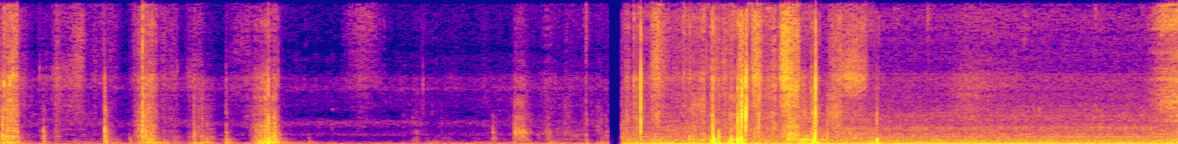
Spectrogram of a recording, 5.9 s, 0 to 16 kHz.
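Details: 2015 Toyota 4Runner, 4.0L 1GR-FE V6, started after oil pressure switch replacement to check for leaks and the oil light. A few quiet clicks, then it fires and settles into a smooth, even idle. Normal idle.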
